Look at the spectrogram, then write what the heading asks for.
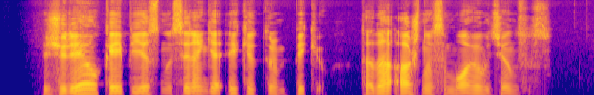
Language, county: Lithuanian, Tauragė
